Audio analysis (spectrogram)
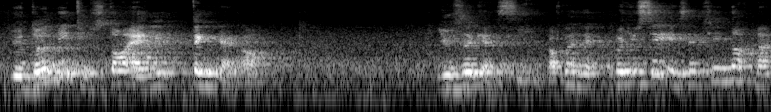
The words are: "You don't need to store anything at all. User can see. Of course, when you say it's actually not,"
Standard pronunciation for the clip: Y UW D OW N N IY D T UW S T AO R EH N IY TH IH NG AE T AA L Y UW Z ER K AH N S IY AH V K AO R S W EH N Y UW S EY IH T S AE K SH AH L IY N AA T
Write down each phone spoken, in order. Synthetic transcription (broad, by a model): Y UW D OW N N IY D T UW S T AO EH N IY T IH NG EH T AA Y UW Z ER K AH N S IY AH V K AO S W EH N Y UW S EY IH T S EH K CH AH L IY N AA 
